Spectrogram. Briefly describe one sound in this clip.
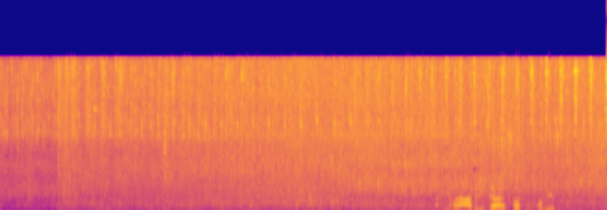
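Tall grass rustles and swishes underfoot as a man walks.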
